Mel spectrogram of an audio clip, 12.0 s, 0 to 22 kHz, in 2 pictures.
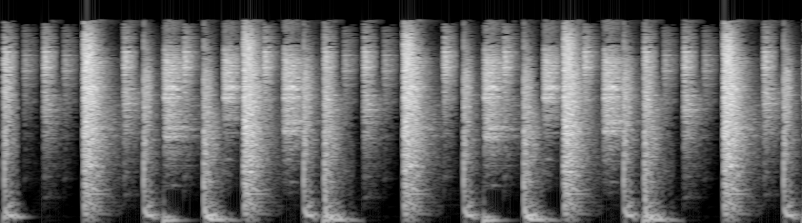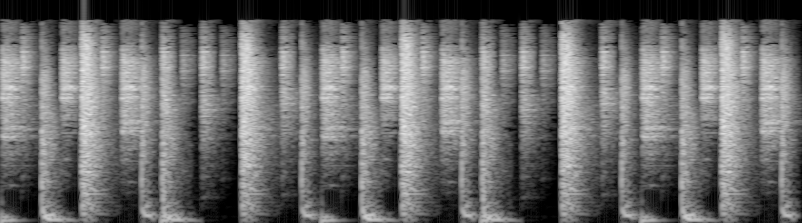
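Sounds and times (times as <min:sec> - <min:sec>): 
industrial rhythm: 0:00.0 - 0:12.0.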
